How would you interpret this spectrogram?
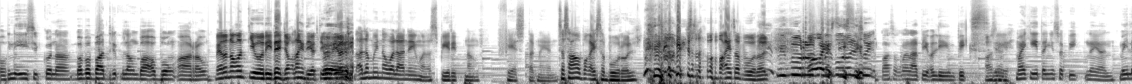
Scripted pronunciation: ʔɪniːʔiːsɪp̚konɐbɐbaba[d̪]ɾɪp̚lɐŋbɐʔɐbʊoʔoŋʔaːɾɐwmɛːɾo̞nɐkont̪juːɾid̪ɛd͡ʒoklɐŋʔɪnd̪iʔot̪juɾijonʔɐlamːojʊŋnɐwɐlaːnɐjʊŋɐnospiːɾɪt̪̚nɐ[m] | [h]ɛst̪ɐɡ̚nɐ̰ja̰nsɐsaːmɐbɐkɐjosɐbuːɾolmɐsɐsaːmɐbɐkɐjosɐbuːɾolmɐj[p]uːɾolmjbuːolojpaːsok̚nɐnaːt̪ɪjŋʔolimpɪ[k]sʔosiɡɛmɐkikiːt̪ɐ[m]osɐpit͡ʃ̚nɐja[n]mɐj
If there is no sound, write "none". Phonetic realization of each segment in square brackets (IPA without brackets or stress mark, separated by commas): d̪, ŋ, f, b, k, ɲ, n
